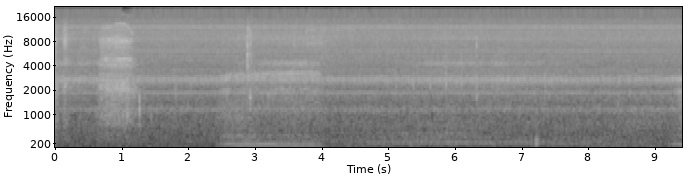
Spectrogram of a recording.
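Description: A sleeping Redbone Coonhound snores in low, rumbling, buzzy breaths, with a faint steady hum behind.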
